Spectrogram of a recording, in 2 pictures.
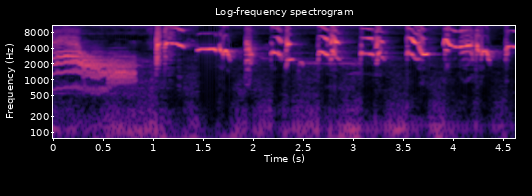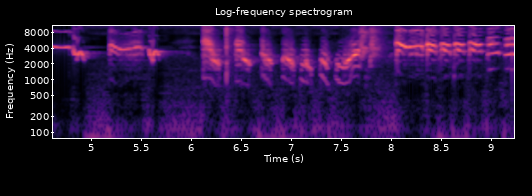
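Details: Oriental magpie-robin singing a full fill-in of kapas tembak mimicry: a rising rasp opens, then steady rows of crisp, high whistled notes and a fast rippling trill at the close.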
